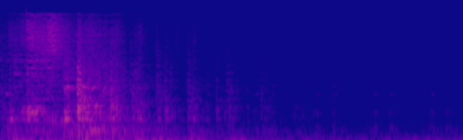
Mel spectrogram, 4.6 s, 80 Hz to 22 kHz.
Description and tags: pots n pans 09
pots and pans banging around in a kitchen
recorded on 10 September 2009 using a Zoom H4 recorder
pots, kitchen, rummaging, pans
